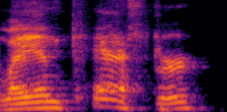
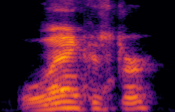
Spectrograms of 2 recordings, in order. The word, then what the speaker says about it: Lancaster: He's up in the Lancaster area, not Lancaster, Lancaster. Y'all need to learn how to pronounce it correctly.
